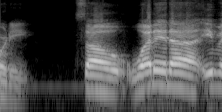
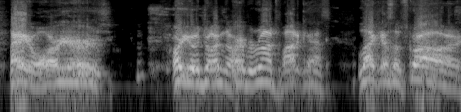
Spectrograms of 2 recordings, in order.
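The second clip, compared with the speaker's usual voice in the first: rough, high pro-wrestling promo delivery; 8 semitones higher than usual. Asked on a podcast for your best one, do an Ultimate Warrior impersonation. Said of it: "Give me your best Ultimate Warrior impersonation".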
